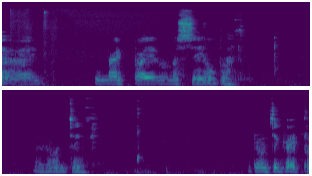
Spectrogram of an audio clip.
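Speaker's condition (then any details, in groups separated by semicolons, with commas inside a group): Quadriplegic cerebral palsy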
